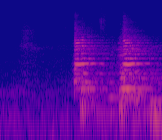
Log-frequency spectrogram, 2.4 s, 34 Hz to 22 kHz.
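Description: Baroque string ensemble on period instruments (violins, cello and double bass): after a hushed pause of about a second, the strings come in loudly with accented chords, one roughly every 0.7 seconds.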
